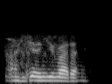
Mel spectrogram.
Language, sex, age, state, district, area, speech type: Dogri, male, 18-30, Jammu and Kashmir, Udhampur, rural, conversation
